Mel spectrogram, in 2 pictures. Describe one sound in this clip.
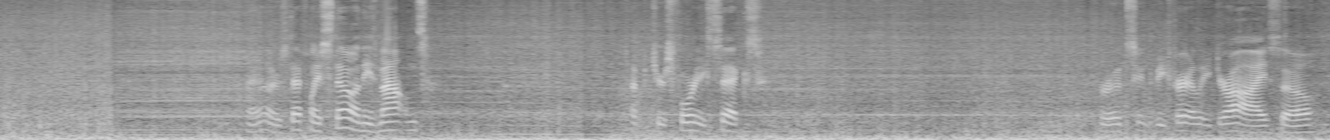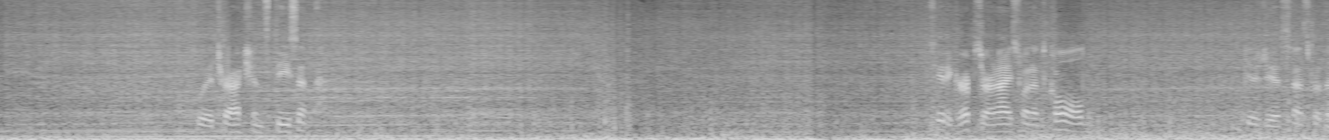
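A motorcycle engine hums steadily at cruising speed.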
